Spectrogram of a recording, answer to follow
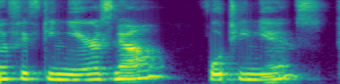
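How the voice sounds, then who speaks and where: Pitched fairly high, a woman speaks at a very slow pace. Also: quiet background. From Italy, Milan. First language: Italian. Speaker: spiritual channel and healer. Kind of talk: interview conversation.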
